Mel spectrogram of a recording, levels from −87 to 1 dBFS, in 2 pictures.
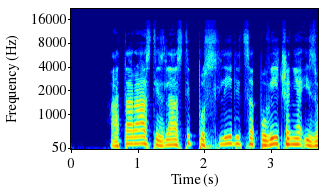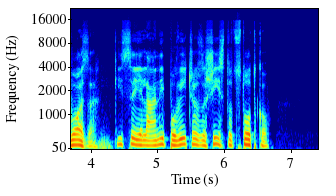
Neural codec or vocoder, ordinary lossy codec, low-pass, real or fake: none; Opus, 32 kbps; 19.8 kHz; real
